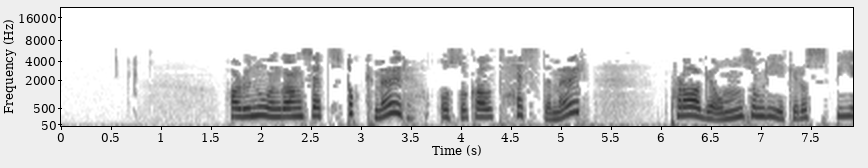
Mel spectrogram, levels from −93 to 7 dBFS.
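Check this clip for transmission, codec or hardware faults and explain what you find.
One codec fault runs through the whole clip, and it is likely MP3 compression at a very low bitrate, consistent with roughly 16 kbps. Starved of bits, the encoder discards the treble entirely above about 5.9 kHz and drops weak frequency lines that flicker between frames. The speech sounds dull, watery and swirling, with chirpy, smeared consonants and heavy damage throughout.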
